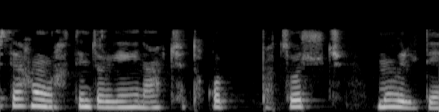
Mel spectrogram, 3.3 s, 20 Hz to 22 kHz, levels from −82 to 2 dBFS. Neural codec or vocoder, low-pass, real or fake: none; 7.2 kHz; real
